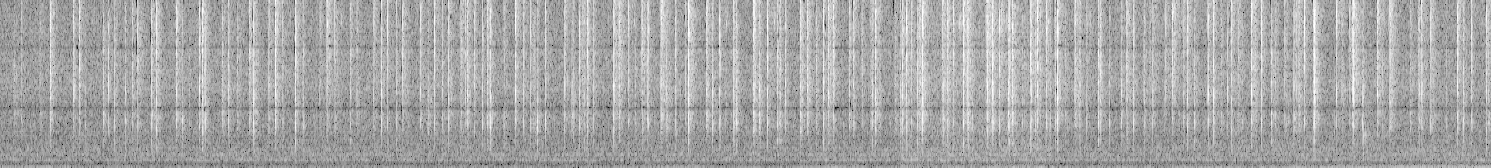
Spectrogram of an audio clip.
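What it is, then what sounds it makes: Bamboo slat mat. Long nails tap and scratch across a rolled-out bamboo sushi-style mat of thin wooden slats tied with string, lying on a countertop. A dense, irregular stream of quick, bright clicks and dry scratches continues throughout, with a low steady hum underneath. The tapping grows slightly louder and busier through the middle of the clip.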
